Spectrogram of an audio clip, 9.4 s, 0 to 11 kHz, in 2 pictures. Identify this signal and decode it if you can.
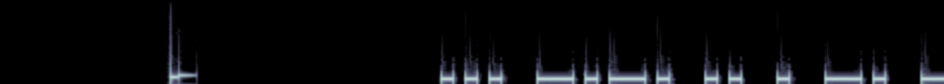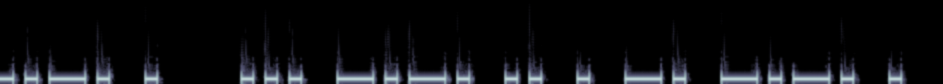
Morse code, heard as a keyed tone, about 19 wpm, 700 Hz. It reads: SCIENCE SCIENCE
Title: Top 500 Words Repeated 20wpm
